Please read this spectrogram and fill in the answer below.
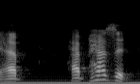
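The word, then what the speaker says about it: haphazard: हैप्पैजिड, हैप्पैजिड, stress lies on the second syllable.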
